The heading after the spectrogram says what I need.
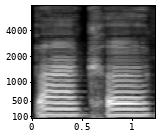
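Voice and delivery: "ba ke" loud, high and level; high level tones. Shown as a demonstration. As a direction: hold both syllables of "ba ke" on one high note. Teacher models the tones.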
